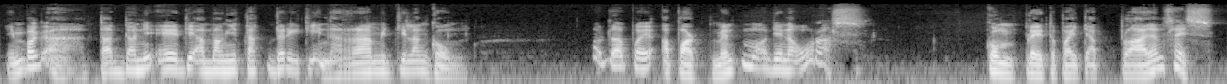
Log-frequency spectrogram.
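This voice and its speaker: A man's voice: a little high, sing-song, moderate pace, a bit bright, slightly rough, dry recording, full character voice. A man playing a gossipy, frank friend and confidant in a radio drama. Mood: impressed, gossipy. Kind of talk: Ilocano radio drama acting.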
